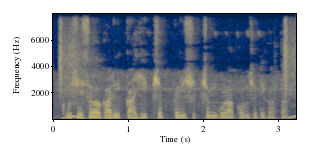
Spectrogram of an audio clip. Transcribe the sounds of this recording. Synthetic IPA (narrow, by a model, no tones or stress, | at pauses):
kɾuɕiːsəɦkaɾiːkaɦiːkʂet̪kəɾiːɕikʂəɳɡoɭakəɾuːnɕet̪ekəɾt̪at̪̚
